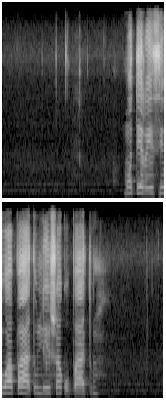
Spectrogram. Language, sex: Tsonga, female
